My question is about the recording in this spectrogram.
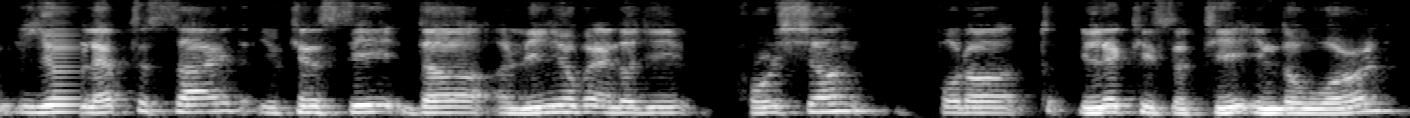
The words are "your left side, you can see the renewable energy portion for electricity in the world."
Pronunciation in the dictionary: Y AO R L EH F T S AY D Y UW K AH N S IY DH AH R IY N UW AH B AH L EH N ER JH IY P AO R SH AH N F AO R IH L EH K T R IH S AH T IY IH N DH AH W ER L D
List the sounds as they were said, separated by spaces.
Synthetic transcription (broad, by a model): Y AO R L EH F T S AY D Y UW K AH N S IY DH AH L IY N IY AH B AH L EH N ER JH IY P AO R SH AH N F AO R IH L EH K T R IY S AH T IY IH N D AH W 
